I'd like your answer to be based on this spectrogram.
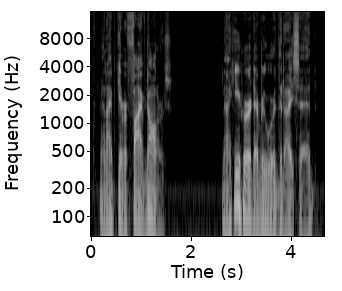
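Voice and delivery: ordinary talk

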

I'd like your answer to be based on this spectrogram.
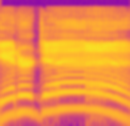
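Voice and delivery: put-on southern comedian voice. Showing how a comedian would say the line: Larry the Cable Guy impression. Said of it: "Larry Cable Guy would go".

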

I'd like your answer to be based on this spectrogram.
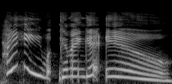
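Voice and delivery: very high, swooping, sing-song waitress voice. Describing the voice waitresses use with customers, imitating a high-pitched waitress voice. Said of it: "You just let that high-pitched".

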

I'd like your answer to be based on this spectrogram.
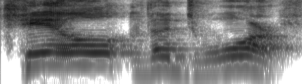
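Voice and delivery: high, mild, jeering hollered yell. Retelling how a guy leaning out a racing truck yelled: imitating someone yelling. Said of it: "yells out".

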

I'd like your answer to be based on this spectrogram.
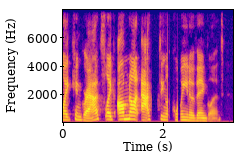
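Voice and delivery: ordinary talk, nothing marked

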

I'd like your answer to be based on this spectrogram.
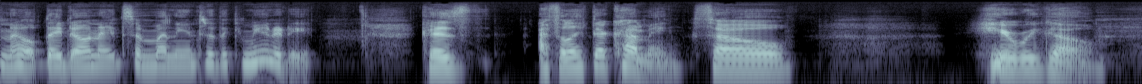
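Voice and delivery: resigned, halting, disappointed, let-down delivery. Talking about baseball players coming to town; disappointed resignation. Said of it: "the disappointed resignation in your voice".

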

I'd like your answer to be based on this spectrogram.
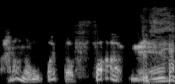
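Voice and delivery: soft and easy delivery. Explaining how they do impressions, the speaker demonstrates: Joe Rogan impression. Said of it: "if I want to do a Rogan, I just go".

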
